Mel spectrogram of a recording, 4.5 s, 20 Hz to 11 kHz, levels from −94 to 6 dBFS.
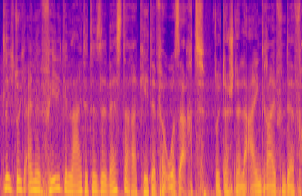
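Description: No technical faults are audible.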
